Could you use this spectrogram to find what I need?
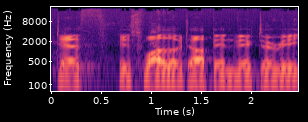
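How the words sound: It is said in a flat monotone.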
